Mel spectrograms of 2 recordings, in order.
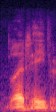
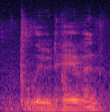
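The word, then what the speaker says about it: Bludhaven: where they said that you've been pronouncing bloodhaven wrong all this time blue haven yes because there's a two dots over the u or something like that okay uh so yeah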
